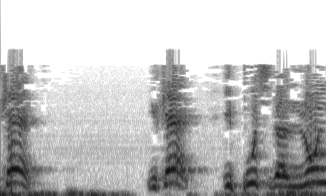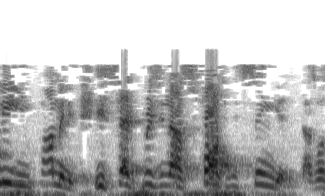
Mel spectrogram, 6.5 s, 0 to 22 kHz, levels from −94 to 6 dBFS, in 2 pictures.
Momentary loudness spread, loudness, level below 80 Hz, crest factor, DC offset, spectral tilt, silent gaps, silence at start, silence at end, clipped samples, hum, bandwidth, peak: 14 LU; -11 LUFS; -24 dBFS; 12 dB; under 0.1%; -7.5 dB/octave; none; 0 s; 0 s; 0.5%; none; 8 kHz; 0 dBFS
